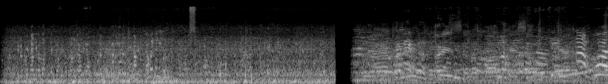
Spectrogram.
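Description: A crowd chatters at Janakpur railway station in Nepal as people board a train: a loud, dense babble of many voices, broken by a brief cut in the middle.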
